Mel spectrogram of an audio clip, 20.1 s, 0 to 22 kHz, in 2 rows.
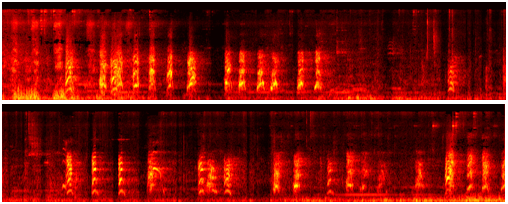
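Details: Dogs at a dog park whipped into a wild frenzy by a DJI Mavic 2 drone, barking in rapid repeated bursts with pauses, several voices overlapping, some yips, and wind and people audible in the background.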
